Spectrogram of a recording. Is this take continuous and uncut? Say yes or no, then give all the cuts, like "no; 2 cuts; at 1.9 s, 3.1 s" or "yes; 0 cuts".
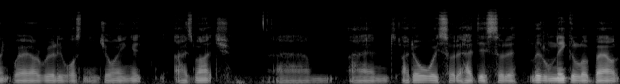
no; 1 cut; at 5.2 s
